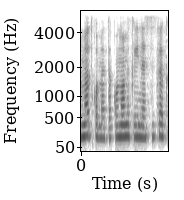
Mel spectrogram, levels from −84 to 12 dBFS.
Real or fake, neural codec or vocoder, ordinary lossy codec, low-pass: real; none; AAC, 24 kbps; 5.4 kHz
